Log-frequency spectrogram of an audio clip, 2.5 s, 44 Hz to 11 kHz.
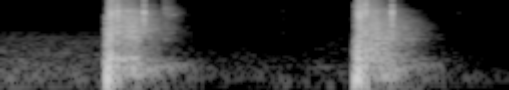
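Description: A CO2 airsoft pistol fired twice, each shot a sharp, close, loud crack with a brief gas hiss tail, about a second and a quarter apart, against near silence with no talk.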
